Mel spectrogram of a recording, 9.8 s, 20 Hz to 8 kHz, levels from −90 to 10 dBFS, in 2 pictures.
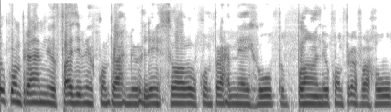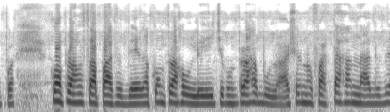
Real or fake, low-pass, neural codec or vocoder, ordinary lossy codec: fake; 7.2 kHz; codec, 24 kHz, 3.1 kbps, DualCodec; none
